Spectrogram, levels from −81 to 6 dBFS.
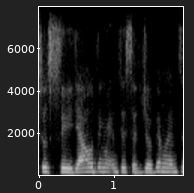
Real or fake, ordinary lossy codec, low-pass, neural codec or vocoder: fake; Opus, 16 kbps; 7.2 kHz; codec, 24 kHz, 0.9 kbps, WavTokenizer, medium music audio release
